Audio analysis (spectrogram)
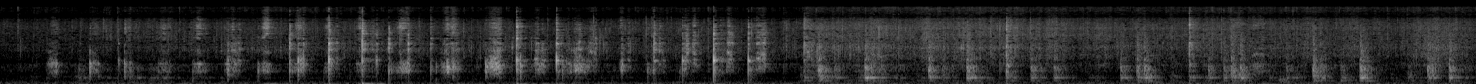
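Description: A spoon stirs peanut powder into a sabudana dish in a pan, with quick repeated scraping strokes in a steady rhythm over a soft sizzle, close and moderately quiet.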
